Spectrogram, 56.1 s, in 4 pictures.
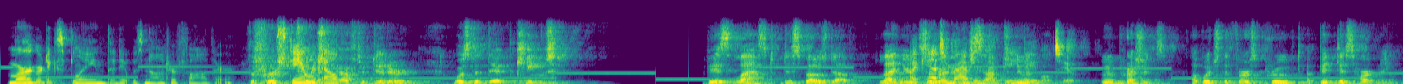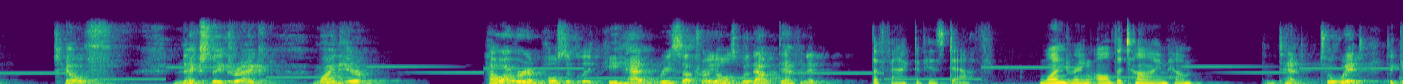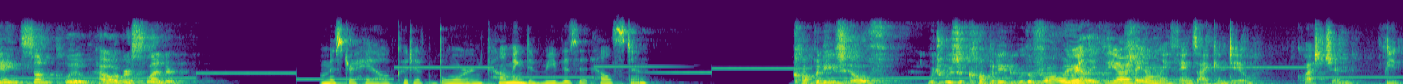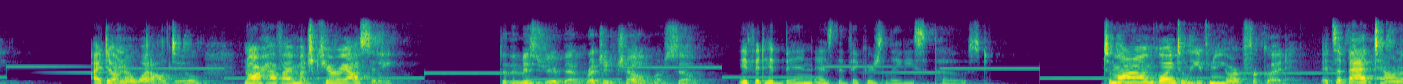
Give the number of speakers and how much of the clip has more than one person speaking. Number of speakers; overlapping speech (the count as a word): four, about 5%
